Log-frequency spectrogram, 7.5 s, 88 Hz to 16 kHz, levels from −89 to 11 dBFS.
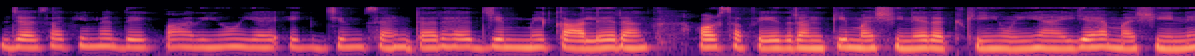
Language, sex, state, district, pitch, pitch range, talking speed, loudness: Hindi, female, Uttarakhand, Tehri Garhwal, 205 Hz, 195-210 Hz, 215 wpm, -20 LUFS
